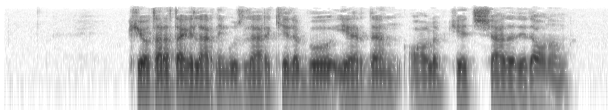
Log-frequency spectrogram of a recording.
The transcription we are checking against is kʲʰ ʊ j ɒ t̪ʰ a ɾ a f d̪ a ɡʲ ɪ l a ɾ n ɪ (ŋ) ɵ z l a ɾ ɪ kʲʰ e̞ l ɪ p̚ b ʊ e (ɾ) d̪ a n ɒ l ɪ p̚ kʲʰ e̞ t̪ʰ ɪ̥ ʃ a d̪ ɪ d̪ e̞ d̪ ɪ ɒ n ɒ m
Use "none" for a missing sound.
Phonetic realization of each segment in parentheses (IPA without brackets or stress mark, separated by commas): ŋ, ɾ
